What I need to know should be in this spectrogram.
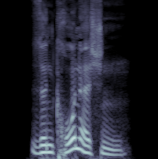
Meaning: inflection of synchronisch: 1. strong genitive masculine/neuter singular 2. weak/mixed genitive/dative all-gender singular 3. strong/weak/mixed accusative masculine singular 4. strong dative plural
- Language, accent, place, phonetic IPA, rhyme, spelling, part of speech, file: German, Germany, Berlin, [zʏnˈkʁoːnɪʃn̩], -oːnɪʃn̩, synchronischen, adjective, De-synchronischen.ogg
